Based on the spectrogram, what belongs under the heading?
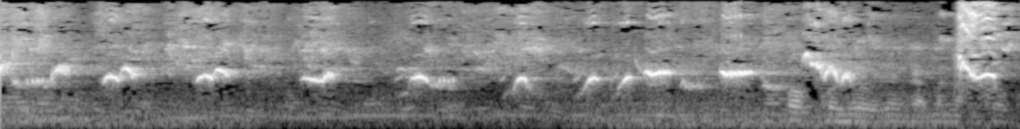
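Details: Greater green leafbird song meant to prompt another leafbird to sing: repeated rich slurred whistled phrases, each rising then falling, roughly two per second, ending in a harsh burst.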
